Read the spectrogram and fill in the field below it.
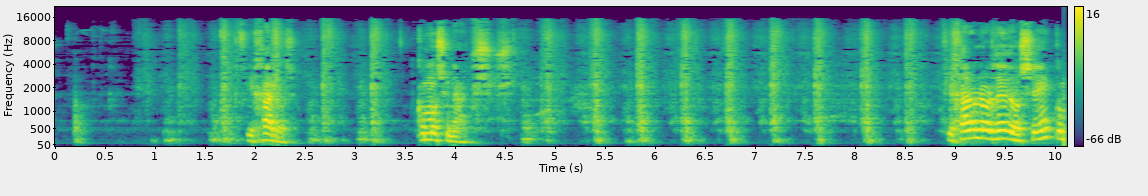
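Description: A knife chops rapidly on a cutting board.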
